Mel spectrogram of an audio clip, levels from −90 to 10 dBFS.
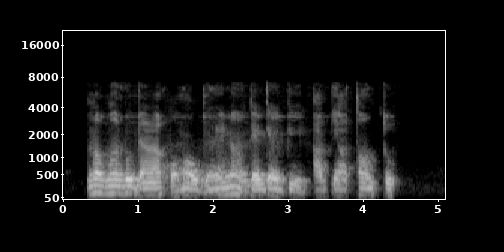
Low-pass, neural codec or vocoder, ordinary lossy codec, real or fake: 7.2 kHz; codec, 44.1 kHz, 3.4 kbps, Pupu-Codec; none; fake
